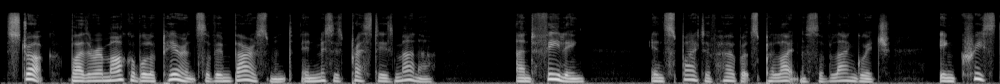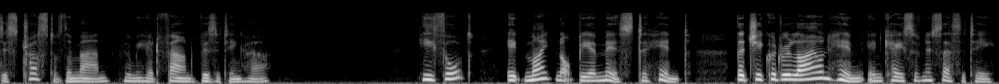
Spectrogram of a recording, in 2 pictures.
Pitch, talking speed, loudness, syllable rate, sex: 170 Hz, 145 wpm, -19 LUFS, 4.3 syllables/s, female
